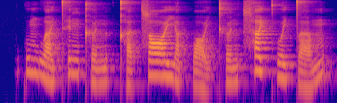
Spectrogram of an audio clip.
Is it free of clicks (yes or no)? yes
